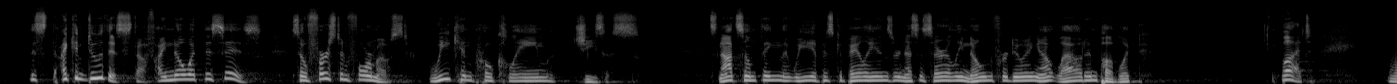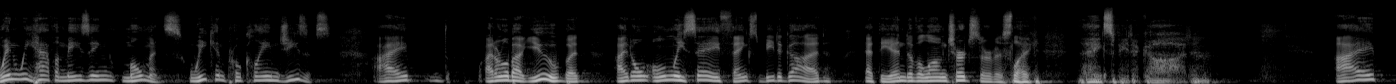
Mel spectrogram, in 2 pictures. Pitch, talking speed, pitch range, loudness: 175 Hz, 155 wpm, 145-195 Hz, -29 LUFS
